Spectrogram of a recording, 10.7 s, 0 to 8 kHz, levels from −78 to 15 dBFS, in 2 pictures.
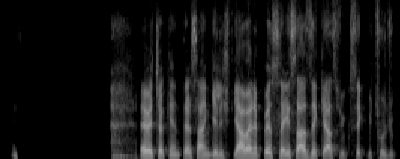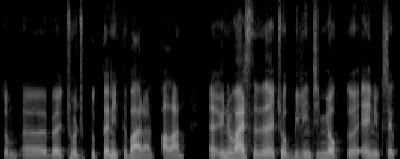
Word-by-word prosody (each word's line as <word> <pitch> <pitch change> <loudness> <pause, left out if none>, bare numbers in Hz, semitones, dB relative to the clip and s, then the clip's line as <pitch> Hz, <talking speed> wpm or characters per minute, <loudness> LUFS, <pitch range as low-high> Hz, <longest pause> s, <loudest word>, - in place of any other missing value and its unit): Ih. - - -15 1.6
Evet, 150 -1 +6
çok 150 +1 0
enteresan 150 0 0
gelişti. 125 0 -4
Ya, 170 +1 +8
ben 190 +1 +7
hep, 205 0 -1
böyle, 200 -1 +4
sayısal 170 -1 +3
zekâsı 165 0 0
yüksek 165 +3 -7
bir 170 - -16
çocuktum. 115 -7 -12
Eee, 115 0 -6
böyle, 120 -1 -2
çocukluktan 115 0 -4
itibaren 95 -4 0
falan. 100 - -1 0.3
E, 135 - -1
üniversitede 180 -5 +3
de 175 0 +3
çok 160 -2 -5
bilincim 155 +2 -8
yoktu. 155 -1 -2
En 150 0 0
yüksek 140 0 -7
150 Hz, 150 wpm, -26 LUFS, 125-170 Hz, 1.6 s, Ya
